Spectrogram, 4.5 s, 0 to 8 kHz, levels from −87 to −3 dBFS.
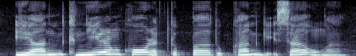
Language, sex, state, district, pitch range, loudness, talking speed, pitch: Garo, female, Meghalaya, West Garo Hills, 225-280 Hz, -13 LUFS, 80 wpm, 255 Hz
